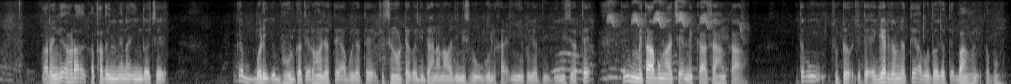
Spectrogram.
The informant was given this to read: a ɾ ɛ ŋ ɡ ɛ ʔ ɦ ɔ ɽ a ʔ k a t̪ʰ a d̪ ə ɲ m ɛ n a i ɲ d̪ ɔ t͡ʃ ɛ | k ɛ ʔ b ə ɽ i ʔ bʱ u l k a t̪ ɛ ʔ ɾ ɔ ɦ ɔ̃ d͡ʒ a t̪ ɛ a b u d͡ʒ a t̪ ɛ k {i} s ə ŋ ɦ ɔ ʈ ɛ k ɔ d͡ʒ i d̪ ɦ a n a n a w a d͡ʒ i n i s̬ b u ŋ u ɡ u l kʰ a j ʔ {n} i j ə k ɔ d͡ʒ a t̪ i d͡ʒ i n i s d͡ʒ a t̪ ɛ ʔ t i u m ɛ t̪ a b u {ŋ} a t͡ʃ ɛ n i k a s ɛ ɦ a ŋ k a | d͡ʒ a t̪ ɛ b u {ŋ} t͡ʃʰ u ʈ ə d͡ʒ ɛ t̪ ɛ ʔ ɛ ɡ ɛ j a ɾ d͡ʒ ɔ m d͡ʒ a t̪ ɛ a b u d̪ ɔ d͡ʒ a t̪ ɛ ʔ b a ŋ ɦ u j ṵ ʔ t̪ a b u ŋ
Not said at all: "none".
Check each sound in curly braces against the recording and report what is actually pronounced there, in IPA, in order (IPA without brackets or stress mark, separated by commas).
i, n, ŋ, ŋ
